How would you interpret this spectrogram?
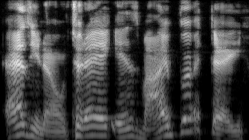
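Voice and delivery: high, loud proud announcing; excited announcement. Acted. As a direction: announce it grandly. Klaus announcing his birthday.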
